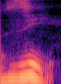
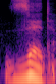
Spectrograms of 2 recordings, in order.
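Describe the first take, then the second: First: The letter is said as zee, American style. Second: The letter is said as zed, British style.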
